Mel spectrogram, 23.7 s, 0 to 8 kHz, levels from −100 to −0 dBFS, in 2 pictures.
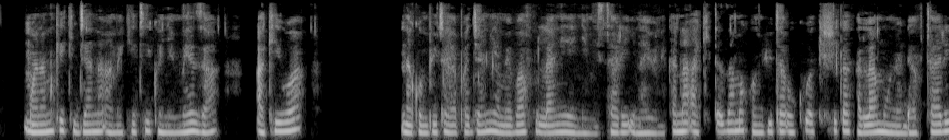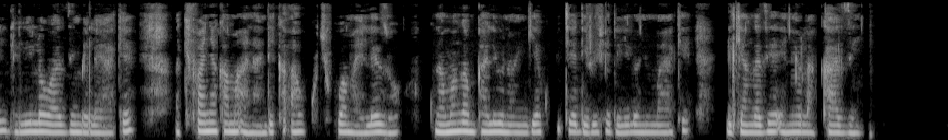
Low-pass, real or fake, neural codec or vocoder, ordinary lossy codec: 7.2 kHz; real; none; AAC, 32 kbps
